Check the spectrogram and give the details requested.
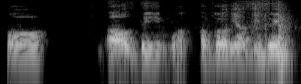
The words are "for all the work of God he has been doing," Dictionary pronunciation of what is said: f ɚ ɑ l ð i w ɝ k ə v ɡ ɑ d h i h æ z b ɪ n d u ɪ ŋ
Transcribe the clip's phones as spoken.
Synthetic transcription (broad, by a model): f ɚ ɑ l ð i w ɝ ə v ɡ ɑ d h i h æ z b ɪ n d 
